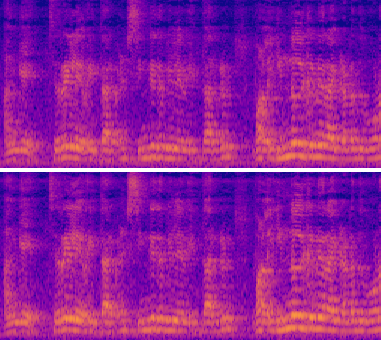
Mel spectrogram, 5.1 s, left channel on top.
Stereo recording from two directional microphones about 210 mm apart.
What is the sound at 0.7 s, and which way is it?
Speech, 10° right (ahead or behind).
